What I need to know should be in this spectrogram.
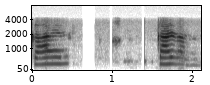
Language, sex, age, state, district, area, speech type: Marathi, female, 18-30, Maharashtra, Mumbai Suburban, urban, conversation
